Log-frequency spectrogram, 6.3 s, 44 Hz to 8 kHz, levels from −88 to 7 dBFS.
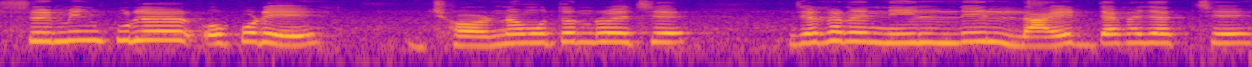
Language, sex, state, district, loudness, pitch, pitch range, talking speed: Bengali, female, West Bengal, Malda, -14 LUFS, 295 Hz, 275-315 Hz, 115 wpm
